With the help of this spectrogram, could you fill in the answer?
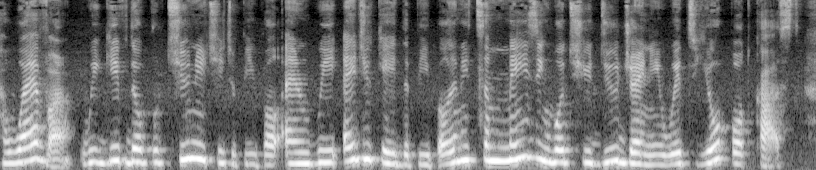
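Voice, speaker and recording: A woman talks at a moderate pace and fairly high pitch, with ordinary pitch variation. Her tone is dark and mellow. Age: 40s. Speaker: therapist. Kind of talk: interview.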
